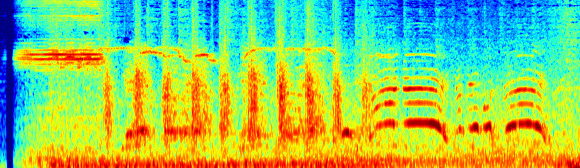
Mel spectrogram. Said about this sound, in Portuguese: a manifestação do pessoal da classe artística é, em frente à prefeitura, onde a prefeitura encerrou seu expediente com esse buzinaço dos motoristas de aplicativo e também da classe artística pedindo, querendo trabalhar de volta.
